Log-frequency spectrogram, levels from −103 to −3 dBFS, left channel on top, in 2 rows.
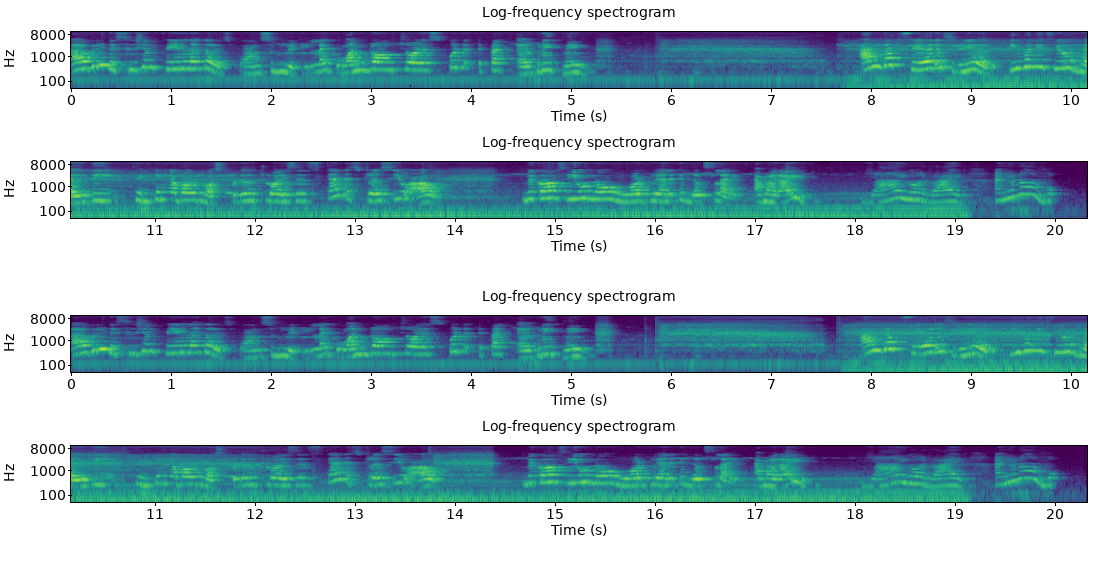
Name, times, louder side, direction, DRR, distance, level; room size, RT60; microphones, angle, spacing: voice 1, 0.0-5.2 7.9-13.9 14.7-17.5, left 3 dB, 55° left, 0.6 m, -32 dB
sound 1, 5.3-5.4 5.7-12.6 13.1-13.2 13.7-14.4, right 8 dB, 40° right, 0.3 m, -46 dB
sound 2, 7.7-19.1, right 1 dB, 85° right, 0.6 m, -43 dB
voice 2, 18.0-20.0, left 2 dB, 15° left, 0.5 m, -39 dB
4.5 x 2.1 x 2.9 m
head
